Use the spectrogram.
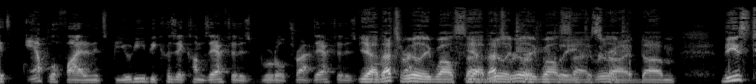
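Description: From 3.14 to 6.3 s, just after "comes after this brutal", the speech is likely mixed in twice, by a slower second capture path or an out-of-step edit. This doubled audio track trails about a second behind, about 5 dB quieter, dry, and starts and stops abruptly.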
